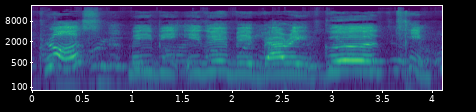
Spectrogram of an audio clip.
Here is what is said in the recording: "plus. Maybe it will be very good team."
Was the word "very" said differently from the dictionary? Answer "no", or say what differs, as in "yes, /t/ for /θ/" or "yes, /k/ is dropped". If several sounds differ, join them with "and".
yes, /b/ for /v/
